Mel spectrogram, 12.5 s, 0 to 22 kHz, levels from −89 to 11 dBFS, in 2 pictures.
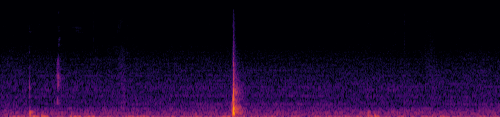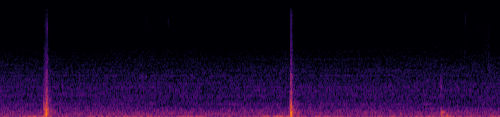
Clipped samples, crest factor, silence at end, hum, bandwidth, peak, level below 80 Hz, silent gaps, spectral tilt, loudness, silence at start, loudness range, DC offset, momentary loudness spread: under 0.1%; 34 dB; 0 s; none; 13 kHz; -2 dBFS; -48 dBFS; none; -9.5 dB/octave; -31 LUFS; 0 s; 9 LU; under 0.1%; 24 LU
